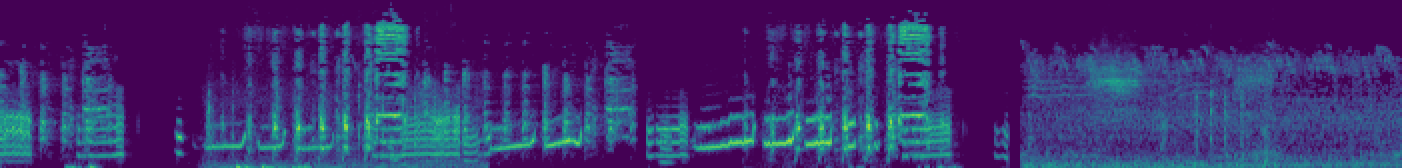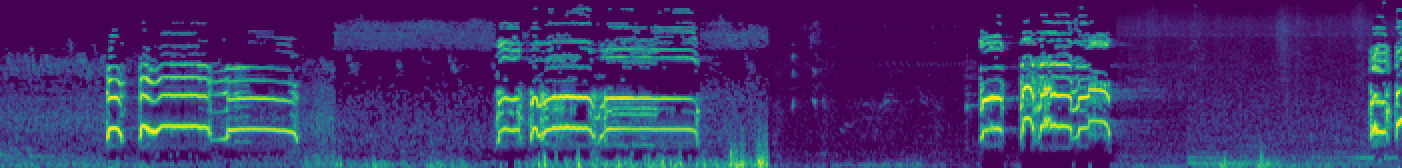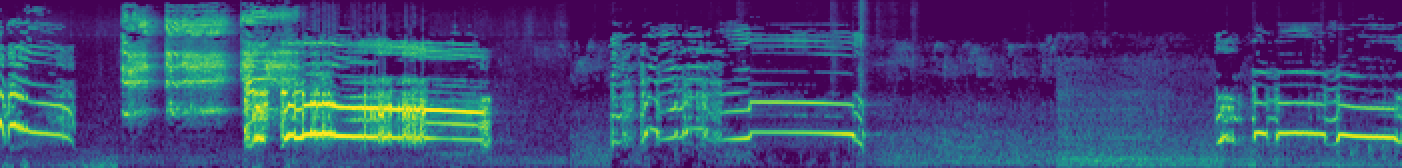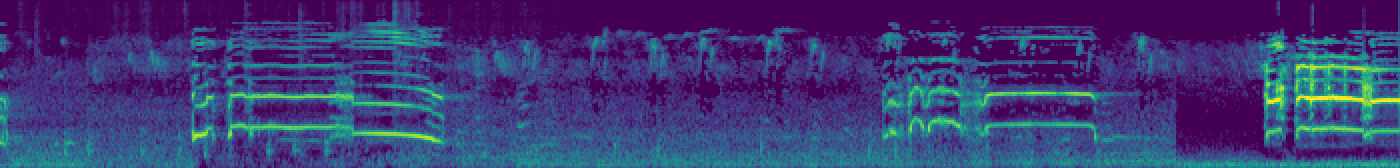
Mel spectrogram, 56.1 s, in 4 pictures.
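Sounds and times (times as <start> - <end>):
roosters crowing: 2.2 - 4.9, 15.1 - 17.1, 19.0 - 21.2, 23.8 - 33.2, 33.8 - 47.1, 50.8 - 53.7, 54.6 - 56.0.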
